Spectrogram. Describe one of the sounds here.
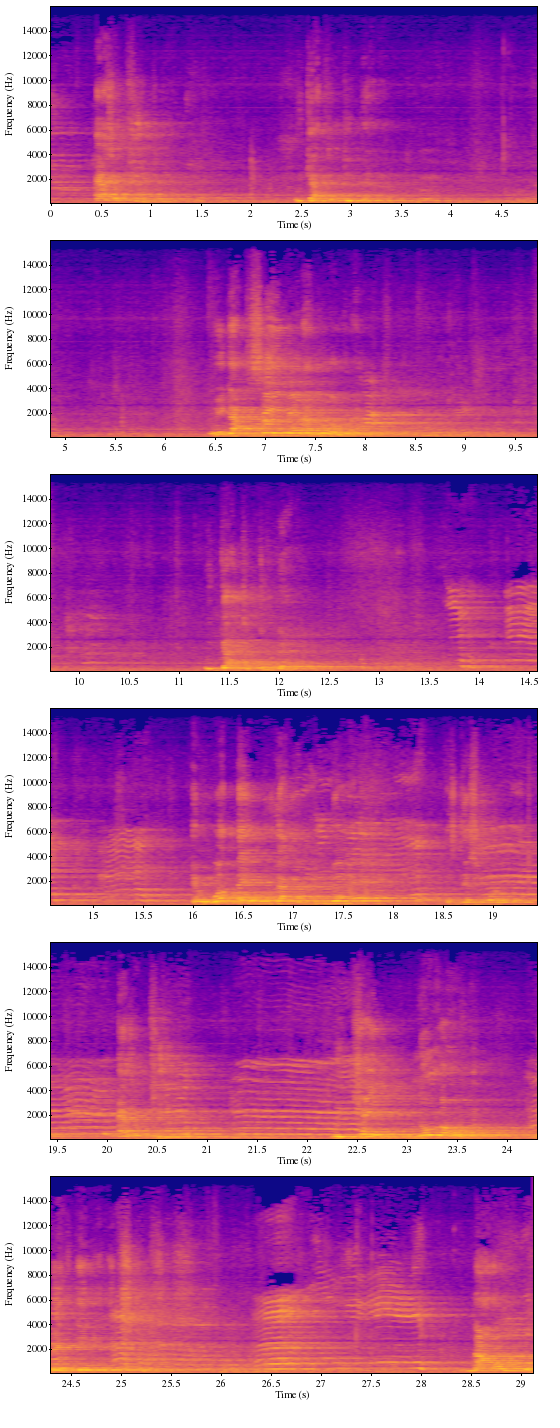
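A man speaks with animation through a microphone and loudspeakers in a reverberant hall.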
